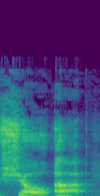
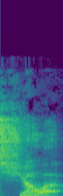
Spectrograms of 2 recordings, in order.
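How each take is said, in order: First: Show and up are said separately. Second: Show and up are blended together. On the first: The speaker calls it wrong. "It's not why didn't Steve show up" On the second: The speaker calls it right. "you group those together because of the blending"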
